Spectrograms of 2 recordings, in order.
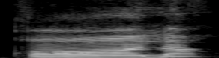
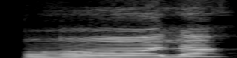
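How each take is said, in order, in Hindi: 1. यह गहरी, गले से निकली q की आवाज़ से शुरू होता है। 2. यह गहरी, गले से निकली q की आवाज़ से शुरू होता है।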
